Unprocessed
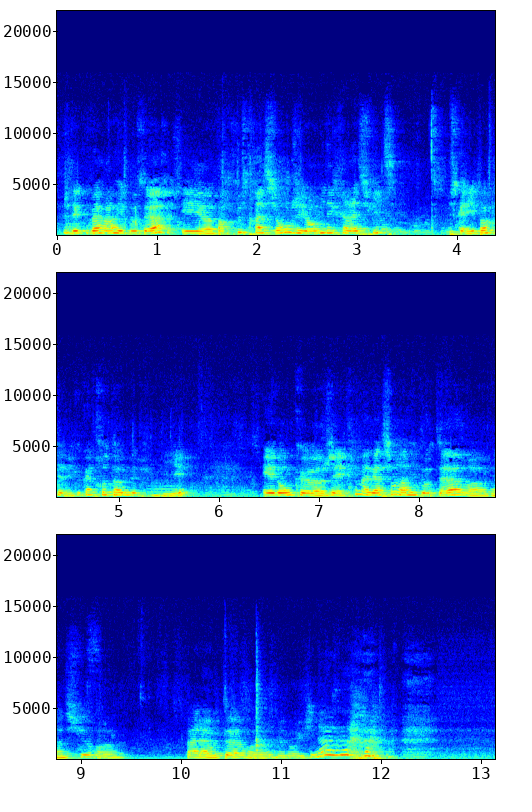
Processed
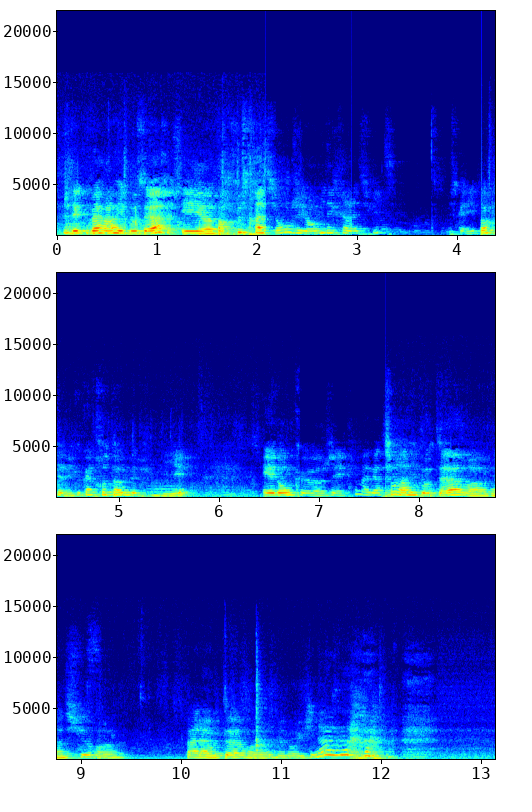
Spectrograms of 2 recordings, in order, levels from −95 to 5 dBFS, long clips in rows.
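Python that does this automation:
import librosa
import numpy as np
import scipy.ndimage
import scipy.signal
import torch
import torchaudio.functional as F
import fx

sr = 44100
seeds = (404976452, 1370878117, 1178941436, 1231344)

y = fx.gain(x, sr, db=fx.steps((0.0, 2.0), (2.08, -9.5), (2.94, -17.0), (4.24, -4.0), (6.8, -14.5), (7.66, -2.5)))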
